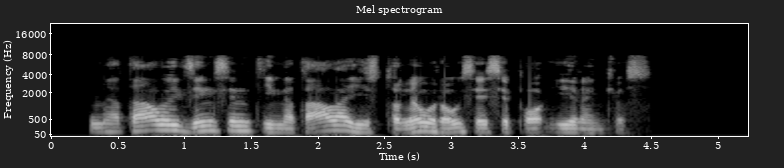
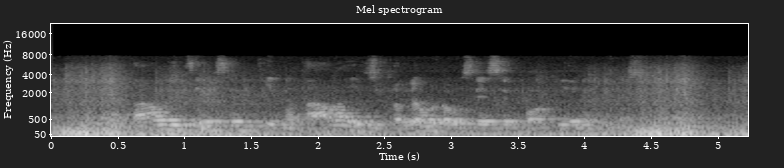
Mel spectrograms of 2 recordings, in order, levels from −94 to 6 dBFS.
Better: first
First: none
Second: background sound (Wind); 1 dB above the speech // room echo; dies away in 0.6 s

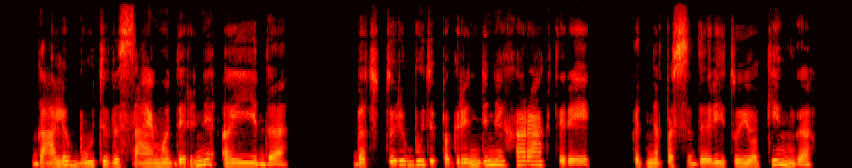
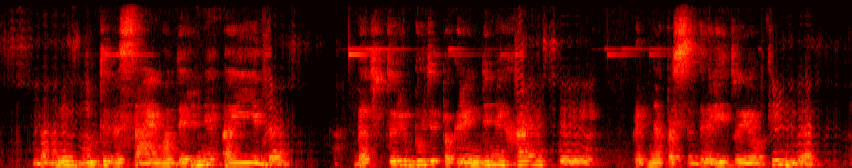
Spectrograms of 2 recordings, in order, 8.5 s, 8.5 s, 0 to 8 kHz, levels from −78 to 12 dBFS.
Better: first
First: none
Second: noise reduction (neural separator model SepFormer DNS4)

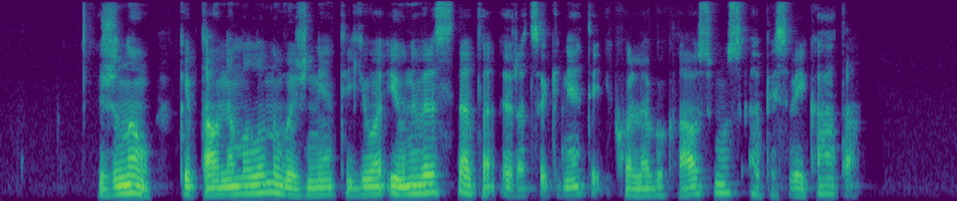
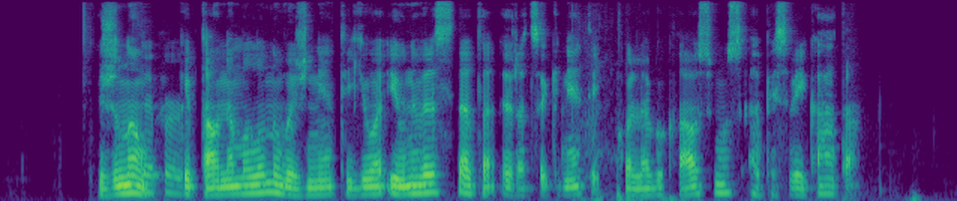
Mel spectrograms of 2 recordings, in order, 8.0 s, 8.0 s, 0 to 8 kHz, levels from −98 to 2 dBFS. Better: first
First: none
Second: noise reduction (neural mask model RNNoise)

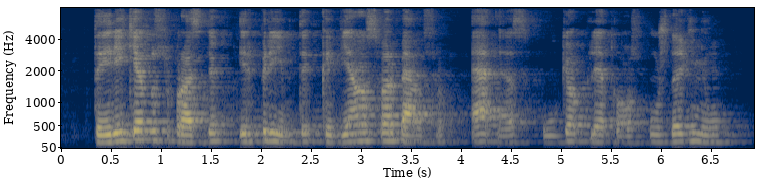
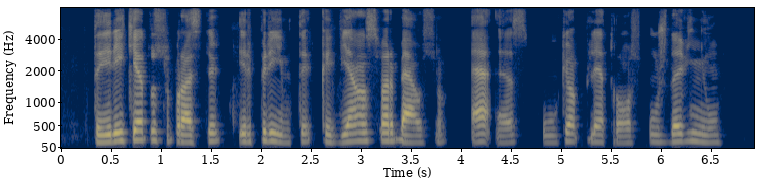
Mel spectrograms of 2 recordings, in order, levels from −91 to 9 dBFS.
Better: second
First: room echo; dies away in 0.6 s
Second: none

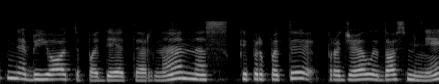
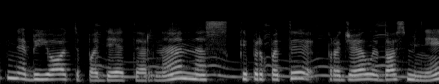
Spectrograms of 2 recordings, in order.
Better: first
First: none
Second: background sound (Dog); 15 dB below the speech

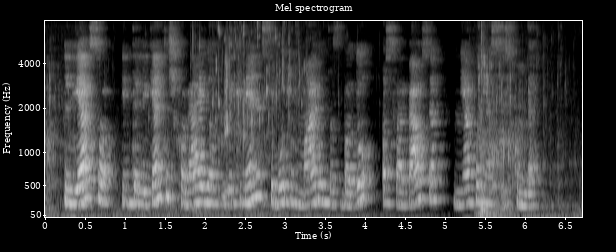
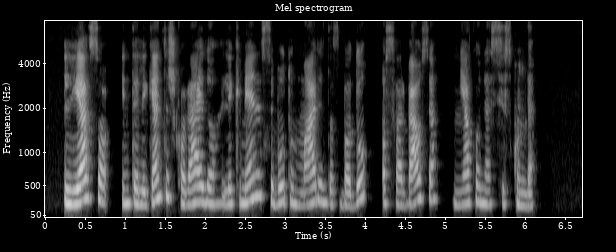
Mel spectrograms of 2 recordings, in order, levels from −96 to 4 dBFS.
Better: second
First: background sound (Bathtub (filling or washing) / Water); 17 dB below the speech // room echo; dies away in 0.3 s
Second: none

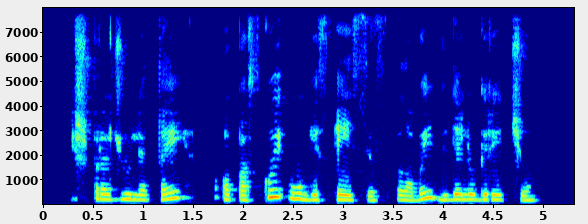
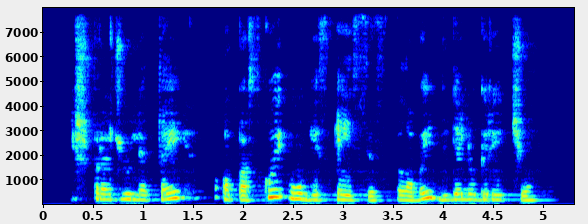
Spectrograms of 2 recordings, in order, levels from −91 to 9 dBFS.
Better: first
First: none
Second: room echo; dies away in 0.1 s

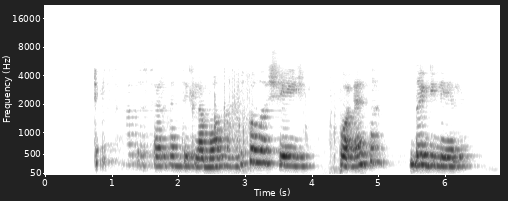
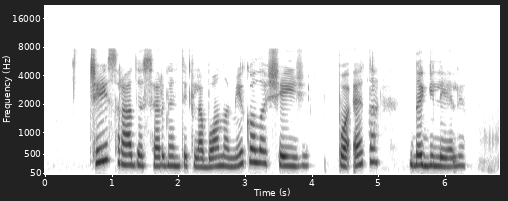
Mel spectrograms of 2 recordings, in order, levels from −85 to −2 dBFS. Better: second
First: noise reduction (neural mask model DeepFilterNet 3)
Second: none

